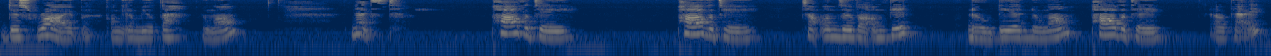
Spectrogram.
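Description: In an online pronunciation lesson, a woman with a Vietnamese accent, a mid-range voice and a dark tone says each English word slowly and repeatedly before explaining it. She keeps checking in with her students, and a faint hiss sits under the audio.

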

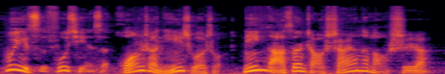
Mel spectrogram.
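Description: A man's voice: medium pitch, wildly swooping pitch, brisk, darkish tone, husky. A man narrating a drama recap as joking, colloquial, scripted storytelling commentary. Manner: wry, colloquial, playful.

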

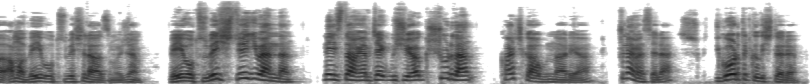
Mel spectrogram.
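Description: A young man with a Turkish accent narrates his own gameplay as a channel host. His voice sits high and light, and he talks at a rapid clip. He keeps up constant chatter and breaks into loud, panicked yelling whenever his character gets into trouble. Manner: jumps into loud panicked yelling when dying. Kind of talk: excited Roblox gameplay commentary.

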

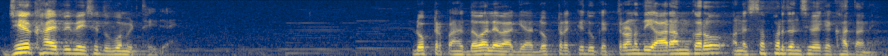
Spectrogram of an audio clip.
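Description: A male preacher telling a devotional story in animated, exhorting sermon style. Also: mid-range voice, normal speed, long pauses. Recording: hall reverb with faint music.

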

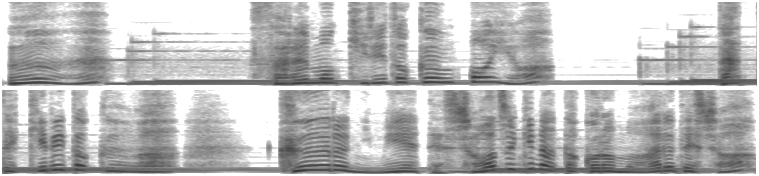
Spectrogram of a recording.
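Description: A woman voicing an affectionate, gently bashful young girlfriend in soft, intimate pillow talk for a Japanese anime game. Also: sits high, lively intonation, a little fast, loud music behind the voice.

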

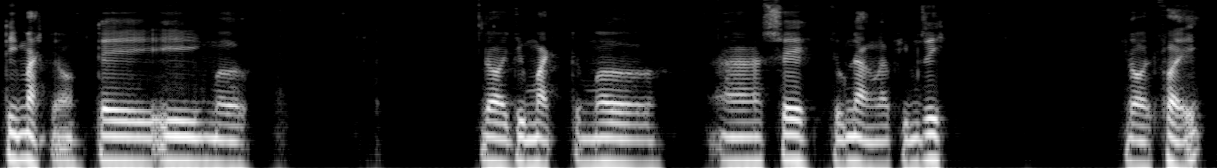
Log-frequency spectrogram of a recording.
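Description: In this step-by-step screen tutorial, a man teaches typing slowly and patiently, naming each key and leaning on frequent fillers. His mid-range voice is monotone with vocal fry and long pauses.

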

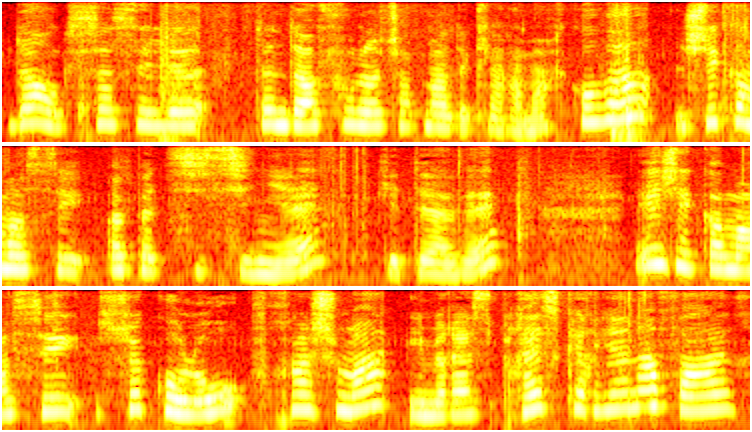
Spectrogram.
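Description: A woman's voice: high-pitched, fairly bright tone, a little hiss or hum. A woman chatting casually as a coloring vlogger, rambling and correcting herself as she thinks aloud. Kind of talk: casual show-and-tell chat.

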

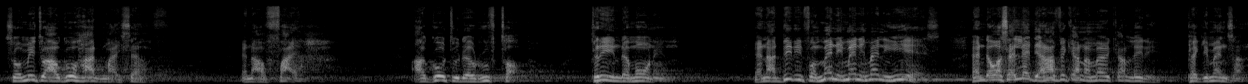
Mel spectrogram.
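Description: A Ghanaian pastor preaches a fervent sermon in an echoey church hall, his delivery swelling into shouts. His voice is on the high side, slightly rough, with vocal fry.

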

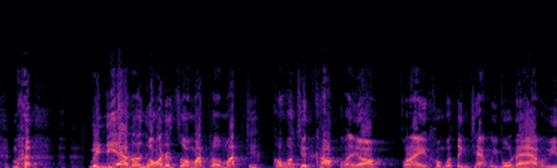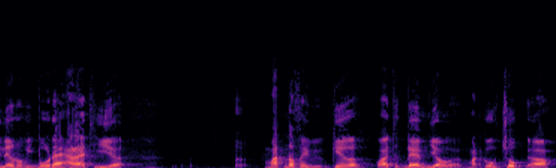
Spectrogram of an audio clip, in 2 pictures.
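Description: A young male YouTuber reacts to video clips with a high-pitched, sharp voice, quick pace, and lively intonation. He teases and jokes casually, laughs often, and swears in English.

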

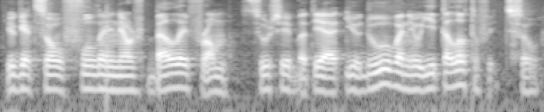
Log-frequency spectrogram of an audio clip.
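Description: A young man, a Norwegian native speaker, vlogging casually into a handheld action camera with a relaxed, filler-heavy way of talking. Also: on the low side. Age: young adult. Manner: relaxed, slow, many fillers. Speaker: motocross rider vlogger. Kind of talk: casual vlog narration. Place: home, car and gym.

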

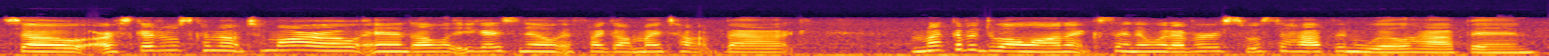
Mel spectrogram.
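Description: A woman's voice: on the high side, fast talker, muffled recording. A young woman in her late teens chatting casually to a vlog in colloquial sorority-girl style, saying "like" often. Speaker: vlogger, college freshman. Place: small dorm rooms, indoors. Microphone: phone at arm's length. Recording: noisy handheld phone recording.

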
